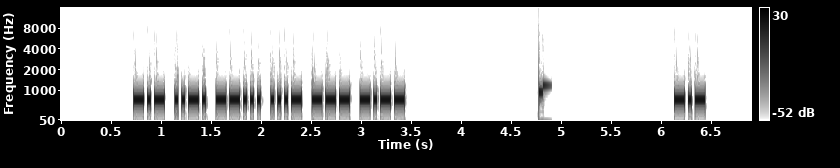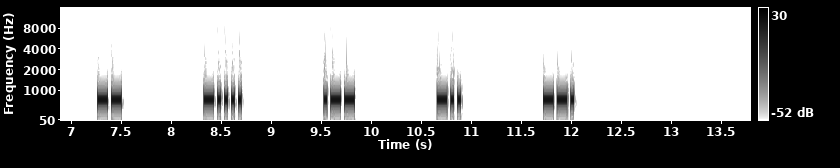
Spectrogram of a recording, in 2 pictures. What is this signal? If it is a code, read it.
Morse code, heard as a keyed tone, about 36 wpm, spaced as for 15 wpm, 700 Hz. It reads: KF7VOY KM6WDG
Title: USA Call Signs - 6 Characters - 8x Character Spacing - 35wpm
